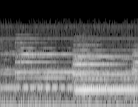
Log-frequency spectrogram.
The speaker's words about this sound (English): Right here is the church clock, which strikes every quarter.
